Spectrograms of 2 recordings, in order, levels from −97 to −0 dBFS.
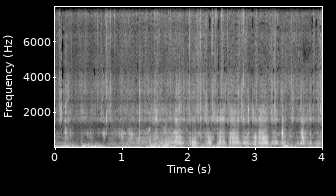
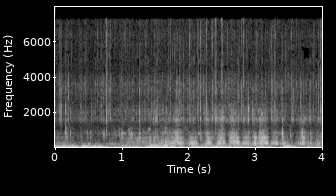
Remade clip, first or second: first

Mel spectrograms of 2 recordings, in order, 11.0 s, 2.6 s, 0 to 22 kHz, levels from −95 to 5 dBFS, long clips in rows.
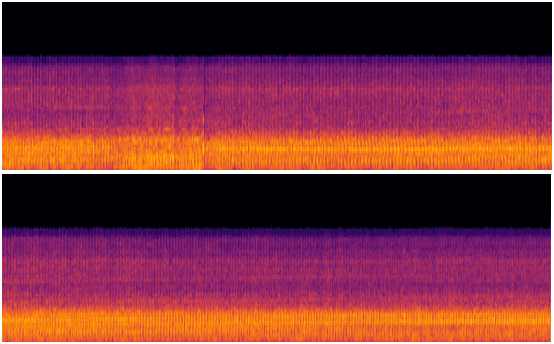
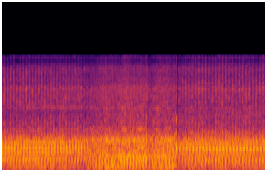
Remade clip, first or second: first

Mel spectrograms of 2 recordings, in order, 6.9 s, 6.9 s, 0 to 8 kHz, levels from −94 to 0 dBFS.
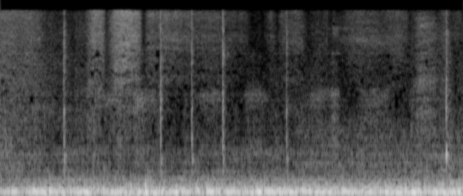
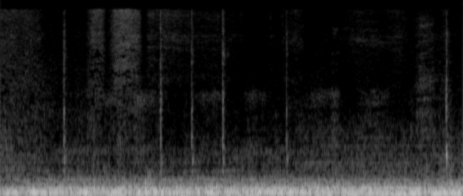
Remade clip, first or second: first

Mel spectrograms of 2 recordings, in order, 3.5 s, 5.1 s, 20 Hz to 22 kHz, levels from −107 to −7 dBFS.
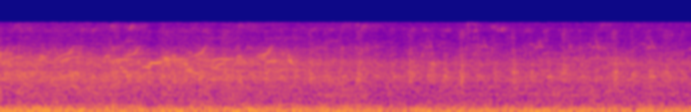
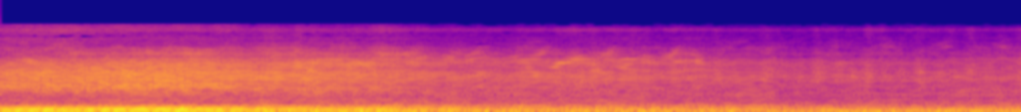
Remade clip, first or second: second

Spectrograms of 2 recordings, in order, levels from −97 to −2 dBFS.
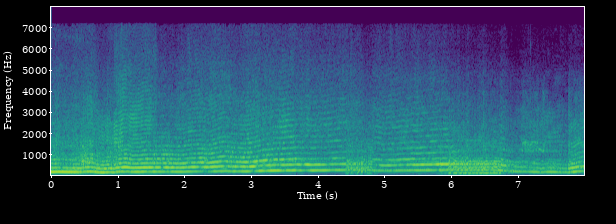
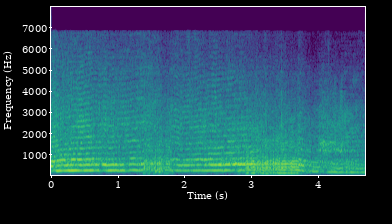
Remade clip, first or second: second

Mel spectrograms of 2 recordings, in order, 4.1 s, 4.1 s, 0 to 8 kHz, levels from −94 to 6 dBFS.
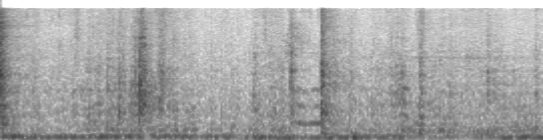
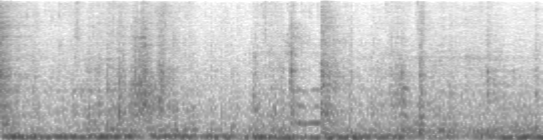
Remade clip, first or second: second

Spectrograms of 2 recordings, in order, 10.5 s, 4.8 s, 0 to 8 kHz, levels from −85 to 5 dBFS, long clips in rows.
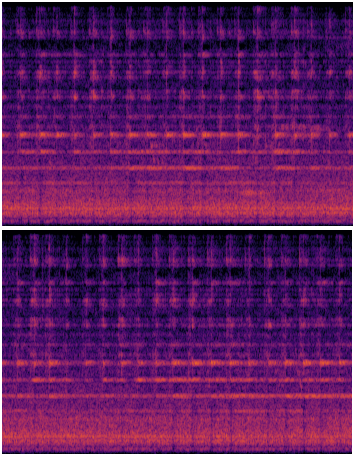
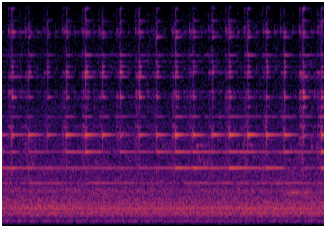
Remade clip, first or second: first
